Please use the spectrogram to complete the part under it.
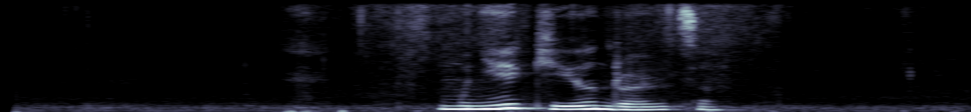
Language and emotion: Russian, neutral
